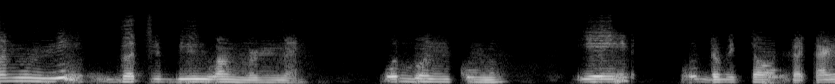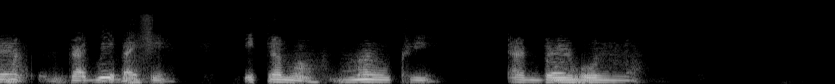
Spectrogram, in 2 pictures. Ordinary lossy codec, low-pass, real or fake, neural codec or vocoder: AAC, 48 kbps; 10.8 kHz; fake; codec, 44.1 kHz, 0.9 kbps, DAC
